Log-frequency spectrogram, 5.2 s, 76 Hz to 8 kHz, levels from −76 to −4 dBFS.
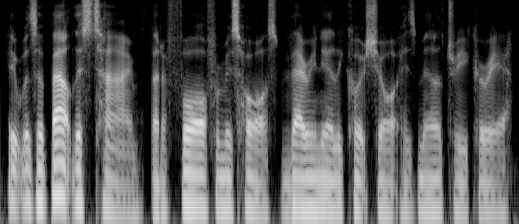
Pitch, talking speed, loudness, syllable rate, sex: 95 Hz, 210 wpm, -20 LUFS, 5.3 syllables/s, male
